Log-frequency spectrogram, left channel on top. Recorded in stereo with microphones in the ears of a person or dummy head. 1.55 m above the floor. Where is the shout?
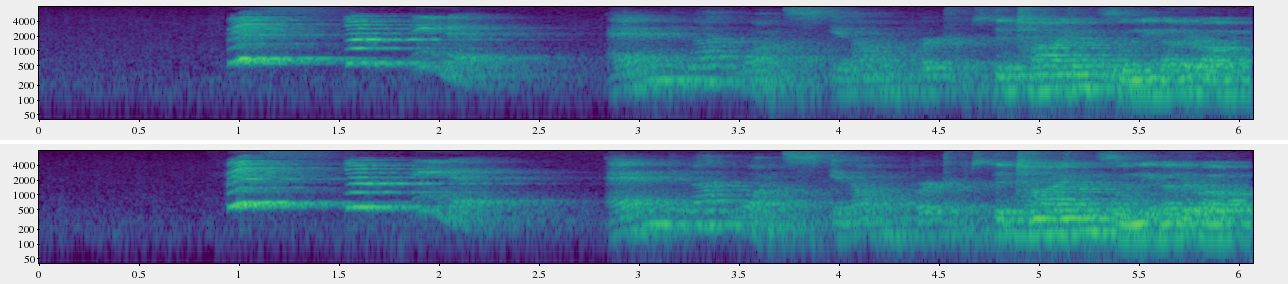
35° right (ahead or behind), 0.9 m; by 2.2 s 30° left (ahead or behind), 1.2 m.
